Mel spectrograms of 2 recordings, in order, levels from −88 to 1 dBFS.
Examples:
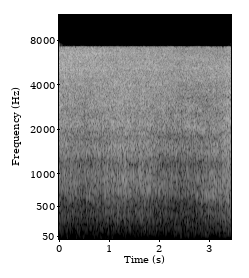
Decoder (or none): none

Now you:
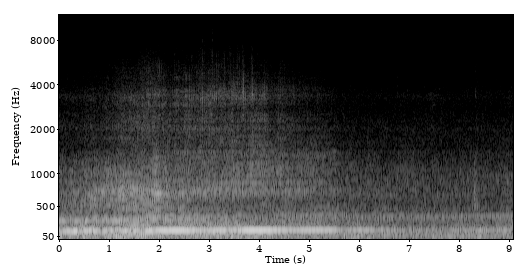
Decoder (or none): none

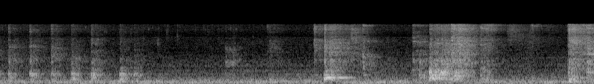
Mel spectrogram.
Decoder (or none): none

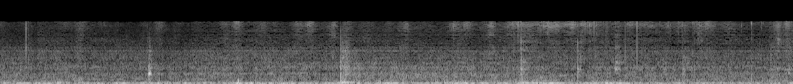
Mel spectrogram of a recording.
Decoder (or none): codec, SNAC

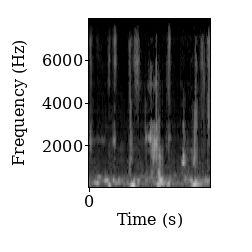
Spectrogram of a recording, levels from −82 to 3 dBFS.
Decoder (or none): vocoder, BigVGAN v2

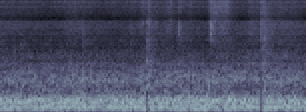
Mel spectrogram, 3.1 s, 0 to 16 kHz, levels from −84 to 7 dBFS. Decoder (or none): autoencoder, DAC-VAE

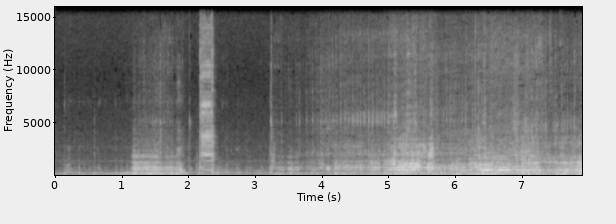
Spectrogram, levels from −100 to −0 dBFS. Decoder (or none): none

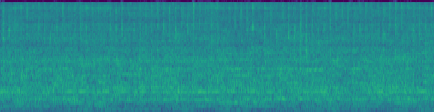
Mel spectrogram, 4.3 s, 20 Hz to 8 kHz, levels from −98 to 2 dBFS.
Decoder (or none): codec, SNAC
